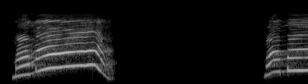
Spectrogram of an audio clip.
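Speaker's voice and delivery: high-pitched call rising at the end; child yelling for mother. Retold or imitated. Preacher's child shouting up for mother from downstairs, imitated high yell. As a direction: holler up to mum from downstairs. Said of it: "teriak-teriak di dari bawah sini".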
